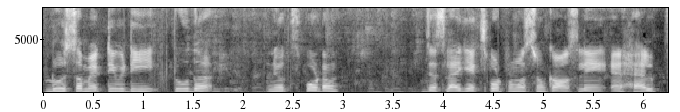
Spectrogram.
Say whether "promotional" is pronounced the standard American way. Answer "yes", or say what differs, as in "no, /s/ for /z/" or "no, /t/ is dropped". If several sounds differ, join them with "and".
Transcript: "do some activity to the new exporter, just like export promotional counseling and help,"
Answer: no, /s/ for /ʃ/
